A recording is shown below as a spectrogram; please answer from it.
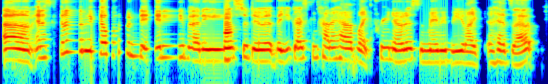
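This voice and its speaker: A woman's voice: medium pitch, fairly quick, a little mellow. A woman with the sniffles, chatting casually with viewers while coloring stamped cards on a livestream, greeting people by name. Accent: Oklahoma. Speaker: livestream host.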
